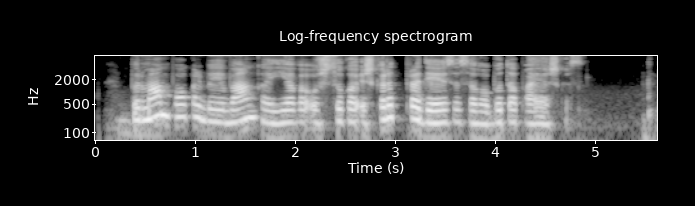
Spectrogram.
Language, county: Lithuanian, Šiauliai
